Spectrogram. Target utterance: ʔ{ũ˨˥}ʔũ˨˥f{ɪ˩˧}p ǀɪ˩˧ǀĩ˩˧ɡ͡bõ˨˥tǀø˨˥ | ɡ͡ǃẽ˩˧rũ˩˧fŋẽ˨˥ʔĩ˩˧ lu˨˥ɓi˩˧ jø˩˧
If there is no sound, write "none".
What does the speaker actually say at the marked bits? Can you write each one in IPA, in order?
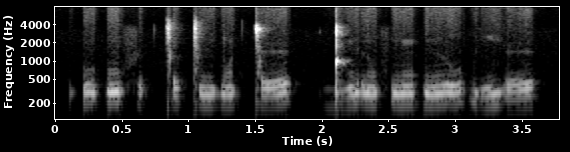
u˨˥, ɪ˩˧

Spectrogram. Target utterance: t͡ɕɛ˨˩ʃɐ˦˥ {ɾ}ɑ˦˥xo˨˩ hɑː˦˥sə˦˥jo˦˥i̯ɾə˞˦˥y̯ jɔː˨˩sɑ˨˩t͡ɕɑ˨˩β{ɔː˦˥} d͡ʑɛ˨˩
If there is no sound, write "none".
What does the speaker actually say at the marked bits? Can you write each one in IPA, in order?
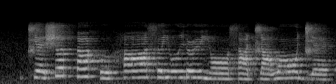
θ, ɔː˦˥

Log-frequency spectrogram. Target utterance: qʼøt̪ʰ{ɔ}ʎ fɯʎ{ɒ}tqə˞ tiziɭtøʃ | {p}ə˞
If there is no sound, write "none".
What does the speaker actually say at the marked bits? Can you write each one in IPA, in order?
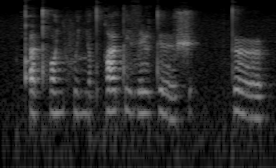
ɔ, ɒ, t

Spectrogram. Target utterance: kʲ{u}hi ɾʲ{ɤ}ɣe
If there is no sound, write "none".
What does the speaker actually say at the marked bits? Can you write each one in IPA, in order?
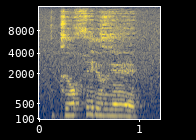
o, ɵ

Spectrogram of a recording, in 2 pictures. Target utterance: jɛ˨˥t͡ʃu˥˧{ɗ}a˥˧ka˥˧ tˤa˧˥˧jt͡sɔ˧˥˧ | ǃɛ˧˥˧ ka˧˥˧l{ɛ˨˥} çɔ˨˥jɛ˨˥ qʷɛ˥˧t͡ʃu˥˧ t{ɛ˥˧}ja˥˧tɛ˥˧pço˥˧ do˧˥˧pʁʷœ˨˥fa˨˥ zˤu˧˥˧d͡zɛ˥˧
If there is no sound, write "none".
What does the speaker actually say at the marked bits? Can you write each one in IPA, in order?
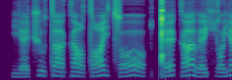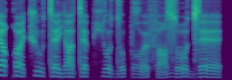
t, ɛ˨˥, ɛ˥˧

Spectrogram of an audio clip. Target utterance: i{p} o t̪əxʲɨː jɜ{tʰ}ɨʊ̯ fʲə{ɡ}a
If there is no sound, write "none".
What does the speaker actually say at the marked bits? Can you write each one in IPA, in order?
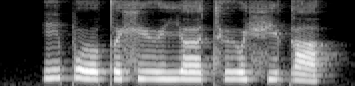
p, tʰ, ɡ

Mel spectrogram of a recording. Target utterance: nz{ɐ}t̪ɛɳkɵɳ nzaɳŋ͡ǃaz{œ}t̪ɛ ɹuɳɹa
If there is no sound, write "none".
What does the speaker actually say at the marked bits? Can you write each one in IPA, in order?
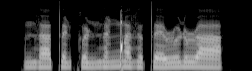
a, ɵ

